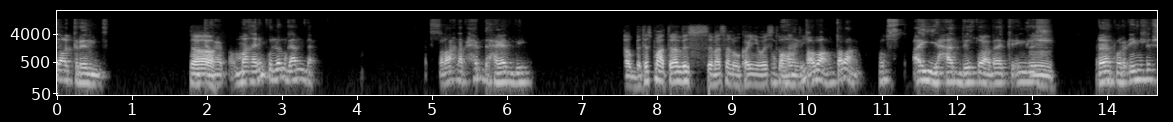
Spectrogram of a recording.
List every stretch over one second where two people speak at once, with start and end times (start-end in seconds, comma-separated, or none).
none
